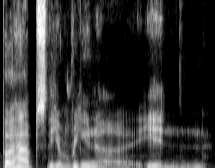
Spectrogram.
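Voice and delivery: slow, low, scheming lord voice. Acted. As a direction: muse on their fate slowly. Lord answers the guard.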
